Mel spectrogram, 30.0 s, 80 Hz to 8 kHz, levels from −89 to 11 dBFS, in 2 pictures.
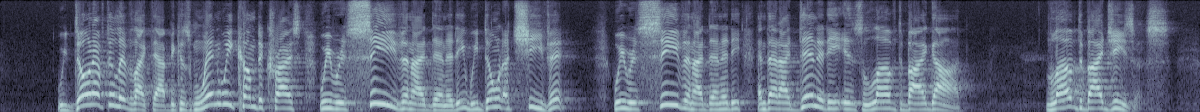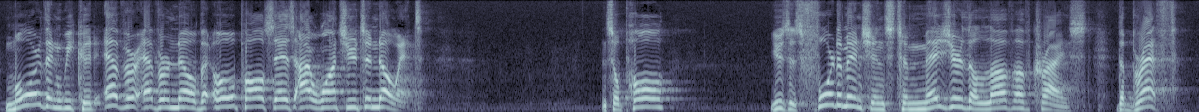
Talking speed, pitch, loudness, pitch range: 130 wpm, 195 Hz, -11 LUFS, 165-220 Hz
